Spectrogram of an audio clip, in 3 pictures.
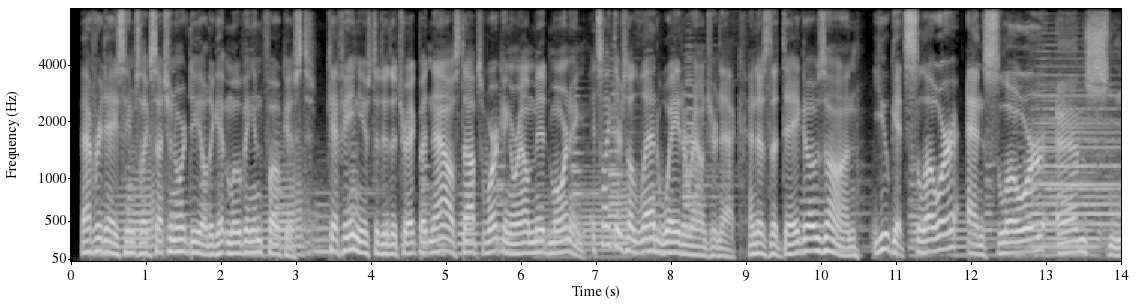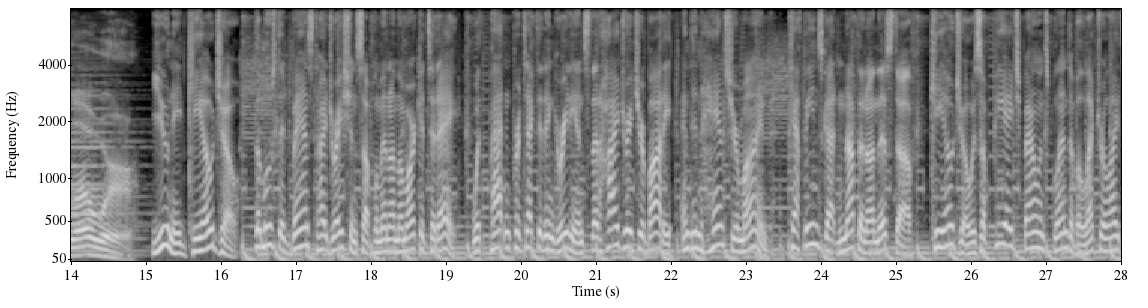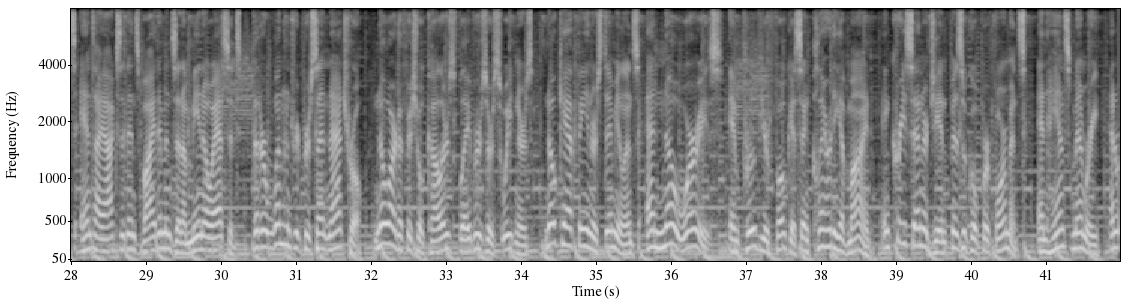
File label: radio commercial; Kiojo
